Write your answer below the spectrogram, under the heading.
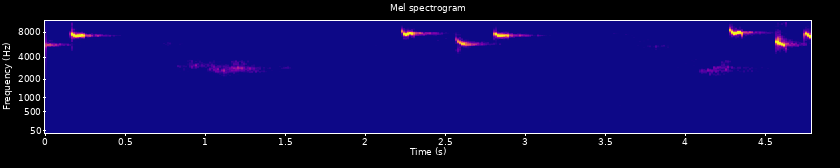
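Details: Kemade calls used as a lure to make other birds respond: sharp, very high chirps in short bursts, a single chip, then a pair, then a closing cluster, with a softer lower chirp between and quiet gaps.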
